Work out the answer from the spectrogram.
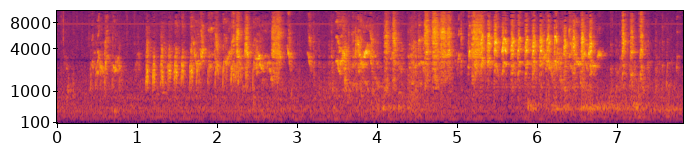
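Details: Budgerigar producing a continuous stream of harsh buzzy squawks and high chirps, growing denser and louder toward the middle.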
